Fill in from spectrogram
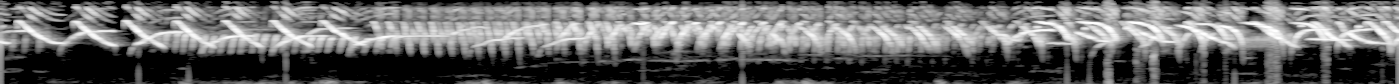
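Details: Canary song to encourage a silent canary: quick downward-sweeping notes give way to a buzzy sustained trill, then fast rising and falling phrases return.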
